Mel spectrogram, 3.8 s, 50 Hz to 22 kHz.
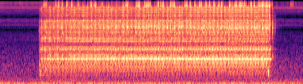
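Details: Lexus RX400h harsh, even buzz that starts abruptly a few minutes after the vehicle shuts off, holds about three seconds, then cuts off cleanly.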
